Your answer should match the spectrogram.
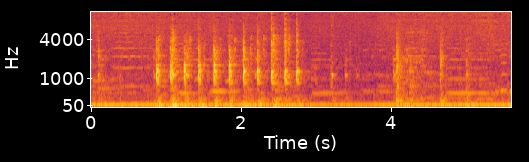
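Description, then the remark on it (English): A wooden spoon knocks and scrapes rhythmically against a metal tray of roast vegetables as they are stirred, about ten quick taps, followed by a duller clatter as the tray is put back into the oven, over a steady low hum. “I'm just stirring them up. I'm gonna put them back in the oven just while I'm frying up the onion and the spinach.”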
